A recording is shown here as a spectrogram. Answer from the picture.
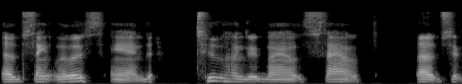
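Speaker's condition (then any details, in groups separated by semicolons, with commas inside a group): Spinal muscular atrophy; wheelchair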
